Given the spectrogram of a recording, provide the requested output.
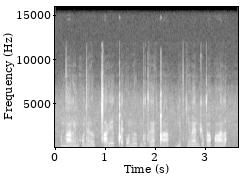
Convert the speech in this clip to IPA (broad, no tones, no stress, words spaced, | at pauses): ndã lĩnχʷĩ dɛ̃ðɯːpǀa ɣeːlǃɛkonðɯːp ndotɣɛ̃θǃã | ɡʲɛ̃tt͡ɕĩβɛ̃nd͡ʒo tʷĩ qʷãl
